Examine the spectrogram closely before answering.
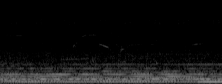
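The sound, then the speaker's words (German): Crickets chirping in a quick, steady pulse of high, thin trills that repeat evenly over a constant low drone. “Du hörst das Zirpen von Grillen, entfernt das Rauschen des Meeres.”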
